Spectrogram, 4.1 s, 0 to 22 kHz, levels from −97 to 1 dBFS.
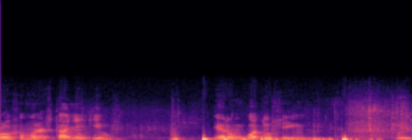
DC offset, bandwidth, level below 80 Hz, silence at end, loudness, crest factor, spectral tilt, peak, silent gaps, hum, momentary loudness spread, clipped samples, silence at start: under 0.1%; 6.8 kHz; -50 dBFS; 0 s; -25 LUFS; 22 dB; -8.5 dB/octave; -4 dBFS; none; none; 14 LU; under 0.1%; 0 s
